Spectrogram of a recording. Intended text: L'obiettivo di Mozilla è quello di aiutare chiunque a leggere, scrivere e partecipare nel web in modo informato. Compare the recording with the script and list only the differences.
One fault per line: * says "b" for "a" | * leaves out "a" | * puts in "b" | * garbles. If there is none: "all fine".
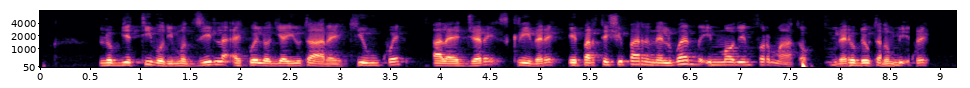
* garbles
